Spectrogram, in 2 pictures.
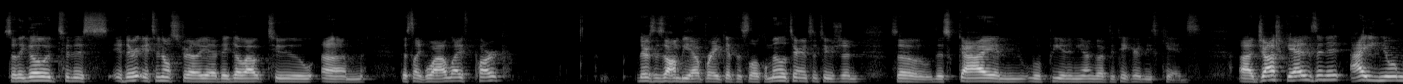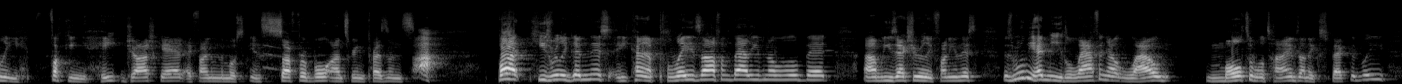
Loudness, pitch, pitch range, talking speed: -24 LUFS, 165 Hz, 145-195 Hz, 205 wpm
